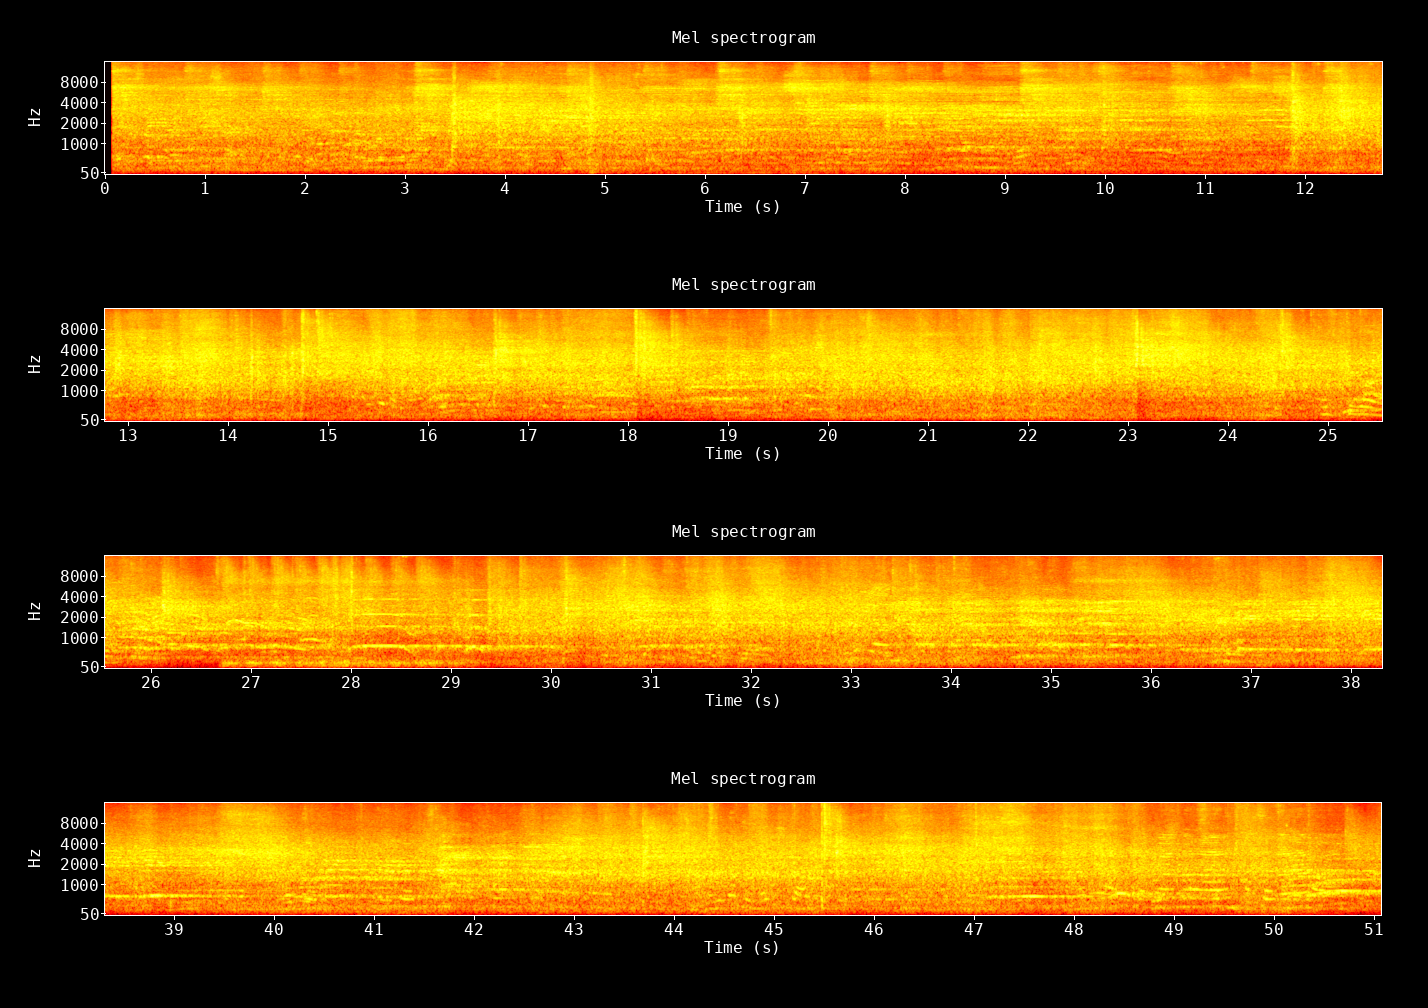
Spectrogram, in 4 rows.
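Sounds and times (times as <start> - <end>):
hockey stick clack: 3.4 - 5.1, 11.8 - 18.6, 19.4 - 25.2, 26.0 - 32.9, 43.0 - 48.2
distant shouts: 25.6 - 30.2.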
